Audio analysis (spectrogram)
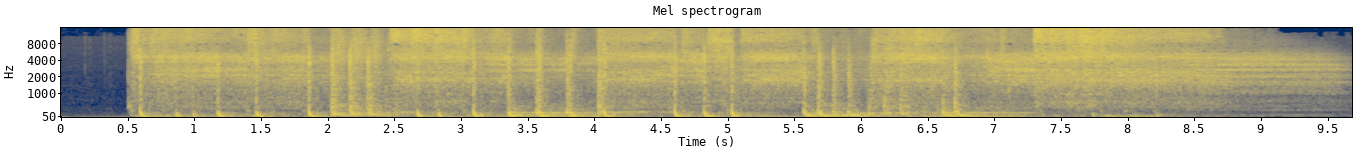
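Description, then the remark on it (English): A drum set is played loudly with drumsticks without any steady rhythm: erratic, clattering hits on drums under a constant wash of crashing cymbals, starting abruptly after a moment of silence and never settling into a beat. “So I sat down on this drum set. I picked up these sticks.”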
